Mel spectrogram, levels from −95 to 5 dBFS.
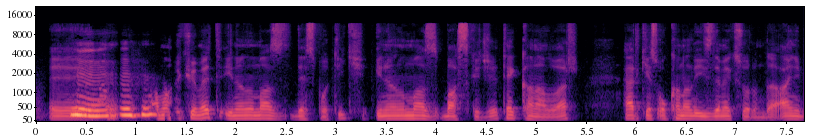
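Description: Right at the start, from 0.00 to 0.08 s, there's a faint echo leak, a very quiet copy of the speech arriving 212 ms late, likely from a loudspeaker echo the far end's canceller missed. From 0.6 to 1.45 s the speech is suppressed in double talk, dipping and cutting in pieces by as much as 25 dB or so, likely because the canceller ducked everything while both sides talked. Inside that, at 0.65 to 0.70 s, a louder burst of the same 212 ms echo slips through.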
